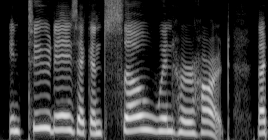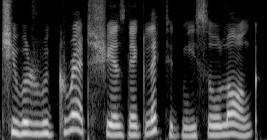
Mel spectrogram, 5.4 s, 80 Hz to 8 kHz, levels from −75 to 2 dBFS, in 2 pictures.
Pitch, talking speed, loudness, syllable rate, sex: 235 Hz, 215 wpm, -17 LUFS, 4.6 syllables/s, female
